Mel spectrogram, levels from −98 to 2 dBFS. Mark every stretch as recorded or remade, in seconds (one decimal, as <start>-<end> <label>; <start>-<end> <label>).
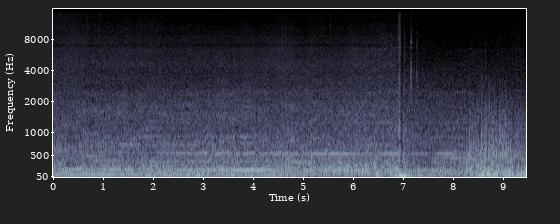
0.0-0.6 remade; 0.6-1.1 recorded; 1.1-1.8 remade; 1.8-2.8 recorded; 2.8-6.3 remade; 6.3-9.5 recorded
